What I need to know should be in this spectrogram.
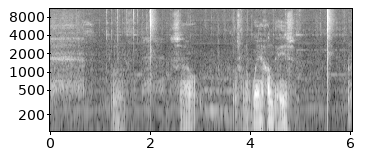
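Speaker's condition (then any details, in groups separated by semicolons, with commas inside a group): No condition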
